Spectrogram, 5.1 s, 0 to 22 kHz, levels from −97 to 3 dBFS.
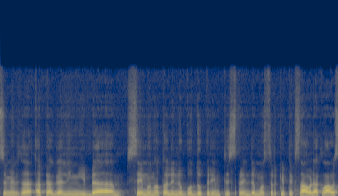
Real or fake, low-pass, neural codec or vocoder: fake; 14.4 kHz; autoencoder, 48 kHz, 128 numbers a frame, DAC-VAE, trained on Japanese speech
